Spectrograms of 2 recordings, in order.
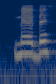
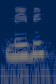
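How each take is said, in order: First: "Maybe" said as "MEB-buh"; "Maybe" with a short e and an uh ending; playful mispronunciation. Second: Said in the usual way. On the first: Shown as a demonstration. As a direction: clip the vowels of "Maybe" into "mebbuh". Repeats the word in altered pronunciation.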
